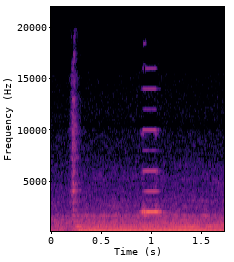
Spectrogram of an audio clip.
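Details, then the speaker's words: Sole elliptical, incline button wiring bridged at the handlebar with a bread tie: a motor starts and holds a steady low hum with no grinding or stalling, and the incline moves up then down. Wiring is good up to the console. "you can hear the incline working alright then we switch the other side you can climb going down so we know the wire is good from here up to the console"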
